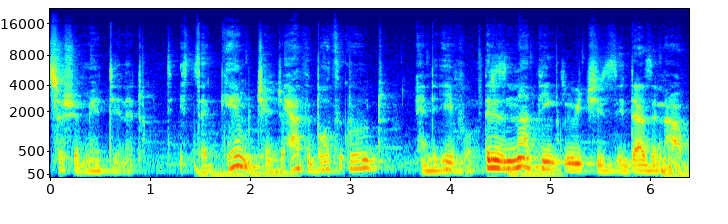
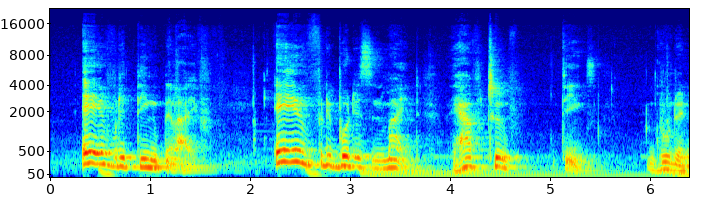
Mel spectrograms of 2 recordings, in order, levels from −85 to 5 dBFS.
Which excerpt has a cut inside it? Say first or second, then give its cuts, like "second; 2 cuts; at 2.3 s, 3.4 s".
first; 2 cuts; at 1.1 s, 2.4 s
